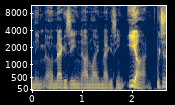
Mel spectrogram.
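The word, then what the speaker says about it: Aeon: started uh in the magazine the online magazine Eon which is how we've decided to pronounce the name of the magazine now even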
